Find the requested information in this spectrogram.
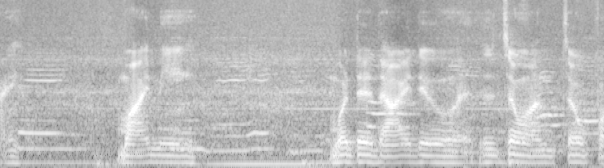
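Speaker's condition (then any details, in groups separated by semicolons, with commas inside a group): ALS; still mobile; affects speech and breathing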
